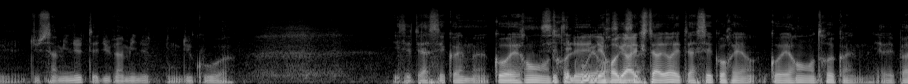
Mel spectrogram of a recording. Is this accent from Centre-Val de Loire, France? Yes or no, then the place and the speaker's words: yes; Saint-Agil, Centre-Val de Loire, France; Moi, je suis né dans ce village.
